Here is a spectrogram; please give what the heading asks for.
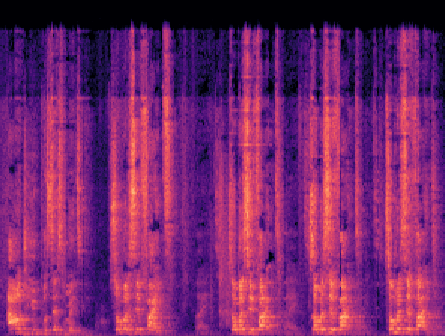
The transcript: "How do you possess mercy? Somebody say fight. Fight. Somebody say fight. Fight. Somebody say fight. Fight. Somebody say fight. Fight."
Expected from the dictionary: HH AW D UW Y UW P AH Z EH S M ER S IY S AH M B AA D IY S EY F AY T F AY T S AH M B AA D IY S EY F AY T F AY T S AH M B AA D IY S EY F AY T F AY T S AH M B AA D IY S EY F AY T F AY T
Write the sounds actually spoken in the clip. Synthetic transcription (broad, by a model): HH AW D UW Y UW P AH S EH S M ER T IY S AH M B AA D IY S EY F F AY T S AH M B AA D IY S EY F F AY T S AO M B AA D IY S EY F F AY T S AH M B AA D IY S EY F F AY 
